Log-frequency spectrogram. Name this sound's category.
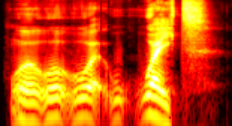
Speech > Solo speech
